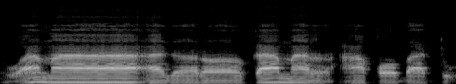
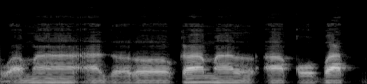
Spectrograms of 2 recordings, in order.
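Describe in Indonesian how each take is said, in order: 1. Kata terakhir berakhir dengan bunyi tu. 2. Kata terakhir berakhir dengan bunyi t. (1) "Itu kalau dibacanya wasol" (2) "nah itu keliru"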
